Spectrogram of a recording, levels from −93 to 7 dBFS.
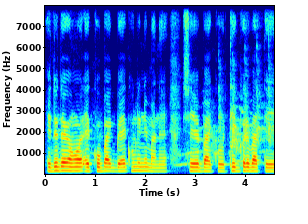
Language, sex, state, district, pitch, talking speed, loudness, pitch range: Chakma, male, Tripura, Dhalai, 175 Hz, 145 wpm, -15 LUFS, 165-180 Hz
